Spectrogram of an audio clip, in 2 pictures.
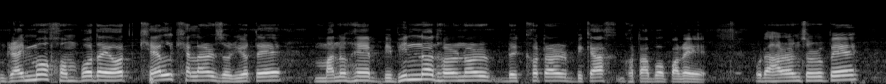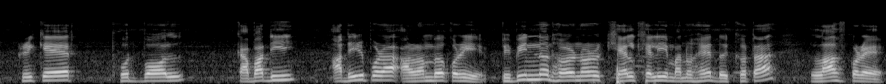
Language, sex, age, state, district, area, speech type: Assamese, male, 18-30, Assam, Lakhimpur, rural, spontaneous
